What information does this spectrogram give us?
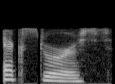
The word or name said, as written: extrorse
